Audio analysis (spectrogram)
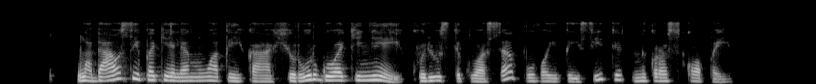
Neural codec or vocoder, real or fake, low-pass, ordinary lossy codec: codec, 16 kHz, 16 kbps, FunCodec, trained on Chinese and English, 50 frames a second; fake; 7.2 kHz; Opus, 32 kbps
